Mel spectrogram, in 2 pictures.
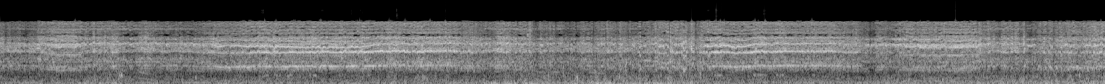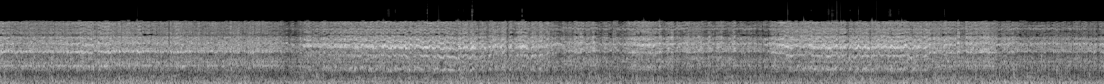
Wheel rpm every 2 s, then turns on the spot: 230, 220, 230, 230, 220, 220, 230, 220, 220, 220, 220.
none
